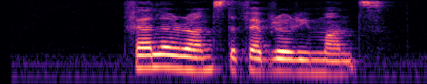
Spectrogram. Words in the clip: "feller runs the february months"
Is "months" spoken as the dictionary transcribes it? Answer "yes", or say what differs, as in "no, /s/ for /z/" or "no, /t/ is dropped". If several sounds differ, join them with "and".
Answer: no, /t/ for /θ/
